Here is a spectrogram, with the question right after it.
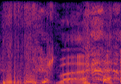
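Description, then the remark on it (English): A loud, sputtering fart-like rumble meant as a thunder effect, seemingly made with the mouth, with wavering, blubbery tones running continuously for under two seconds with a brief break midway. “That's a terrible sound effect, …. Are you sure? That sounds like somebody had stuck a microphone up their ass and farted.”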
